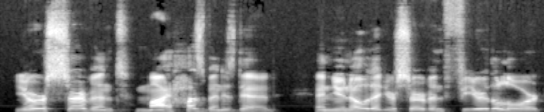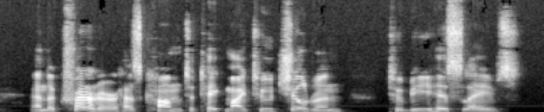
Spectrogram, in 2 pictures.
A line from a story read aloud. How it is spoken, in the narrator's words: a certain woman of the wives of the Bnei Hanaviim, the sons of the prophets, cried out to Elisha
